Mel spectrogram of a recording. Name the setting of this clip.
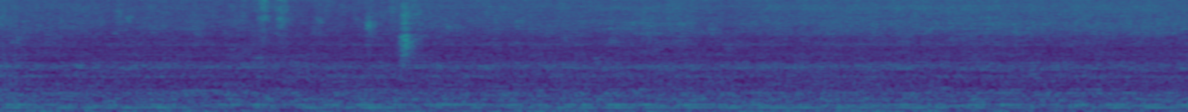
restroom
